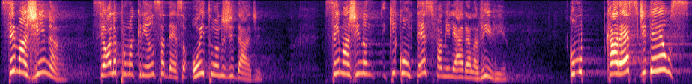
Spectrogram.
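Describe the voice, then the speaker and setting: A middle-aged woman pastor gives an emphatic church sermon in a high, very animated voice at normal speed, repeating key words and addressing the congregation directly. Long church-hall reverb surrounds the recording.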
